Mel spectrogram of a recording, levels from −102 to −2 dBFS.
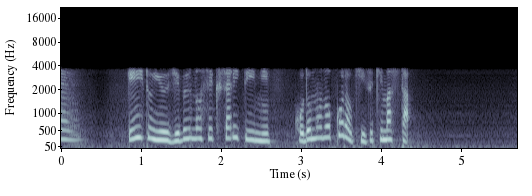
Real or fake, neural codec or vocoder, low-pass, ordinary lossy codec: fake; codec, 16 kHz, about 1 kbps, DyCAST, with the encoder's durations; 3.6 kHz; none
